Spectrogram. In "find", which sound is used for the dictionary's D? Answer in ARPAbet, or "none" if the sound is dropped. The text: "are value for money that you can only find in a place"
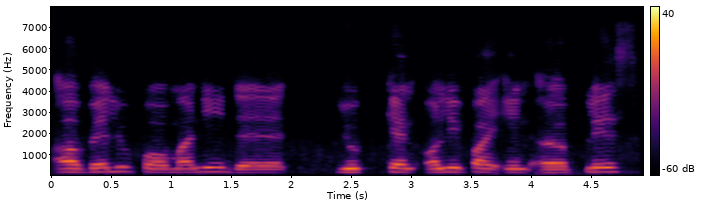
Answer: none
